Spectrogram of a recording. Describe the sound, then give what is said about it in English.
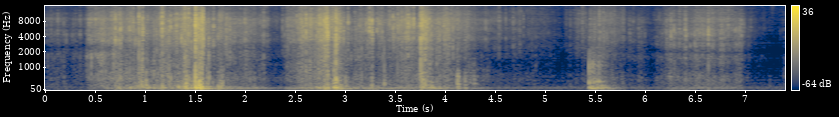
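Wrapping on a green box crinkles and tears as the box is opened, in four bursts of loud rustling separated by short pauses, the last two brief and fainter. “Okay, I'm opening the green box.”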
